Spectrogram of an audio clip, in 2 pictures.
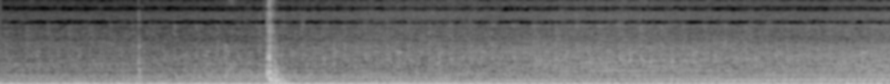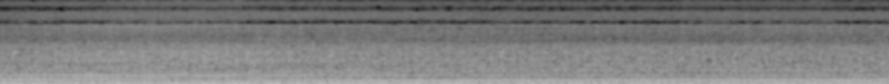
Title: Rod knocking❗️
